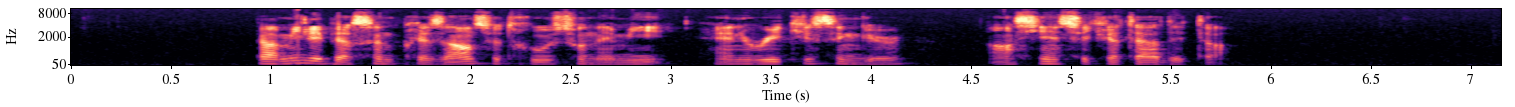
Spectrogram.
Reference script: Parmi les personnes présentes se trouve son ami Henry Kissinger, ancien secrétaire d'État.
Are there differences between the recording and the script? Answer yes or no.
no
